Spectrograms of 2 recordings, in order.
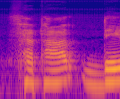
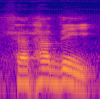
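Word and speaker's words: Saturday: আমরা আগে স্যাথার দেই উচ্চারণ করেছিলাম।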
